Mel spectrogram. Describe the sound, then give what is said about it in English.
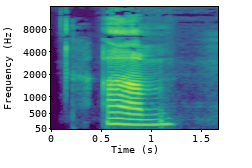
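A single drawn-out meow from a male cat hanging on a doorknob, loud, lasting about half a second with a steady tone that dips slightly at the end, preceded by a couple of faint clicks. “He's incredible, this cat.”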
